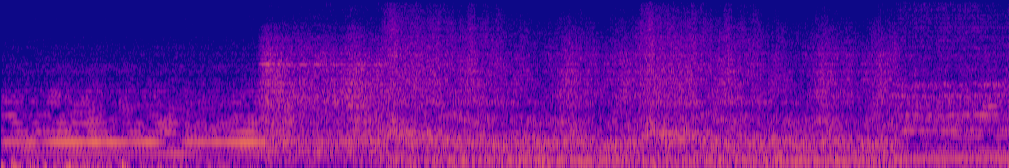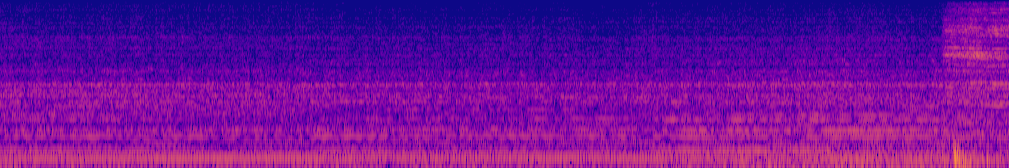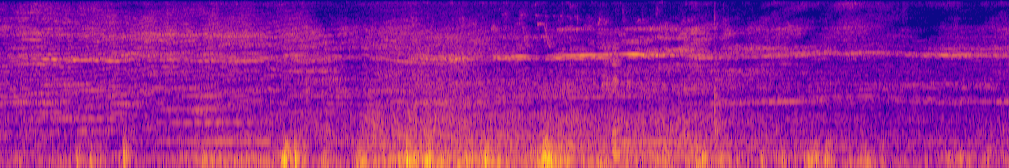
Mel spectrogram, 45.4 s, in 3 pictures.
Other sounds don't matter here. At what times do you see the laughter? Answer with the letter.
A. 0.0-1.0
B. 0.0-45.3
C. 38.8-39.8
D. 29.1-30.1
C.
